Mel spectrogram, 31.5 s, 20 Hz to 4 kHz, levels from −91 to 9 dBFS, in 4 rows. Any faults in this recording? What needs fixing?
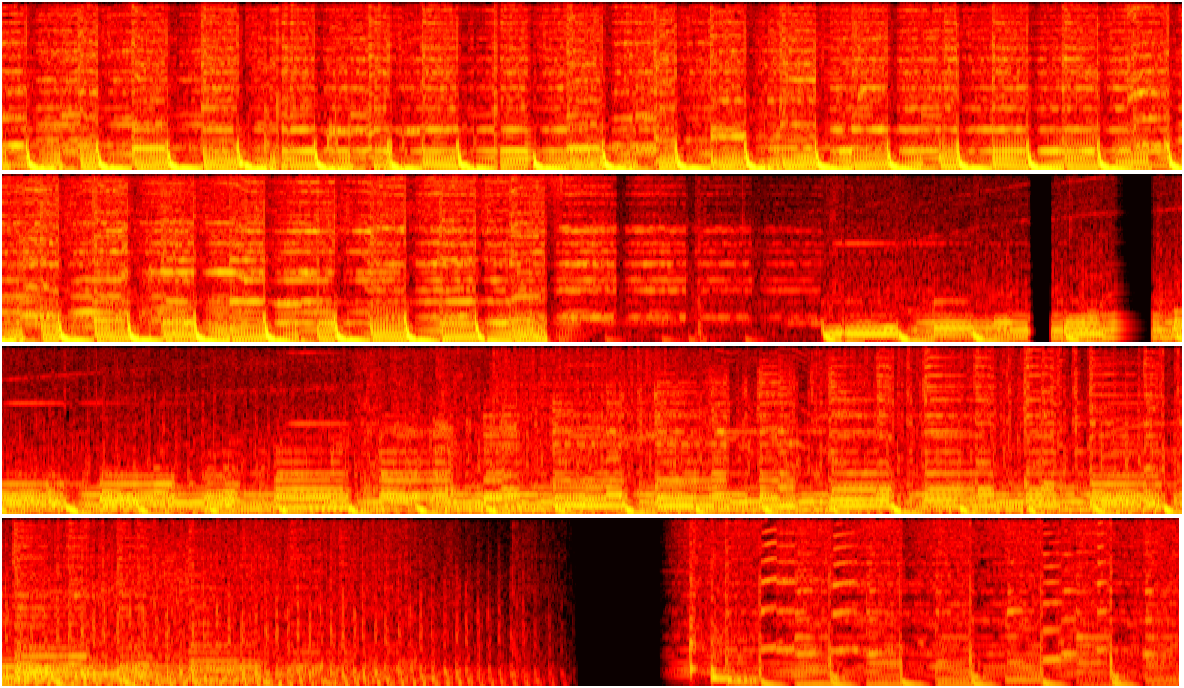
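Scattered short gaps run from 1.6 to 5.98 s: about twenty brief holes, none much over 30 ms, roughly 300 ms concealed in total, or about 7% of that stretch. Each lost or late packet was patched by extending the preceding sound, leaving small ticks and smears. Prevention: add forward error correction or redundancy and reduce packet loss on the network path.

A short stall from a late packet occurs at 13.47 to 13.50 s. The packet missed its playout time, so the jitter buffer ran dry and the last sound was held for 25 ms before continuing from the same point, with nothing lost. Prevention: keep a slightly deeper jitter buffer margin for late arrivals.

A jitter buffer slow-down runs from 13.93 to 16.18 s at 98% speed, adding 55 ms. The receiver repeated single pitch periods and pause fragments to rebuild its reserve, so the sound is drawn out at unchanged pitch. 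Prevention: stabilise packet arrival timing so the buffer does not drain.

Two call audio freezes follow, at 14.71 to 14.87 s (148 ms, including about 100 ms of silence) and 15.29 to 15.54 s (249 ms, about 80 ms silent). Each is heard as a fading continuation dropping to silence, then the sound resumes where it stopped. The likely cause is packets held up in transit emptying the buffer. Prevention: fix the upstream congestion or route delay causing the bursts.

A jitter buffer speed-up runs from 18.07 to 26.99 s at 105% speed, removing roughly 400 ms. The receiver cut short pitch-period segments repeatedly to reduce delay, giving a hurried feel at the same pitch. Prevention: avoid the delay spikes that force the buffer to overfill and then drain.

The G.711 mu-law call path carries nothing above 4 kHz. That band limit is expected for this codec.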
